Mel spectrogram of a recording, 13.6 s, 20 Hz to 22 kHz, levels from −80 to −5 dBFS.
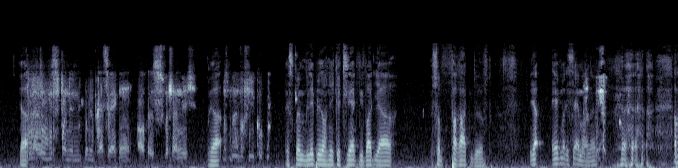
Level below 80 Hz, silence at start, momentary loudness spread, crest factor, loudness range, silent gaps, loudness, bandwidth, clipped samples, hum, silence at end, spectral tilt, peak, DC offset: -42 dBFS; 0 s; 18 LU; 24 dB; 5 LU; none; -27 LUFS; 8 kHz; under 0.1%; none; 0 s; -4.5 dB/octave; -4 dBFS; under 0.1%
